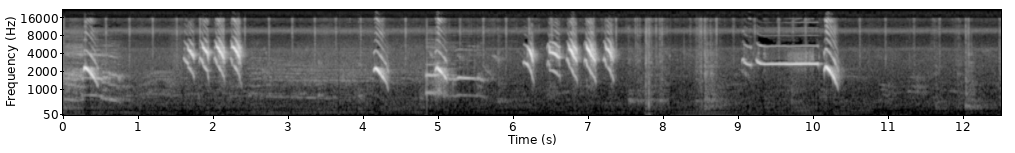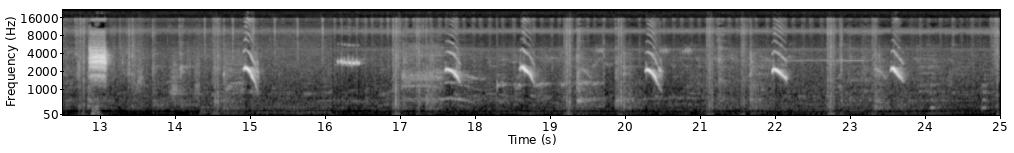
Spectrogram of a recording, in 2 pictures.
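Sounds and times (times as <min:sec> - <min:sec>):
bird whistling descending notes: 0:09.1 - 0:10.4.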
